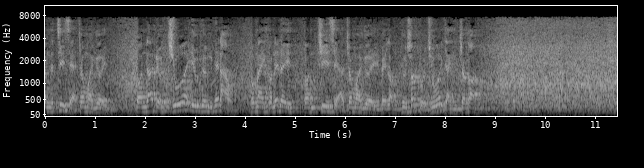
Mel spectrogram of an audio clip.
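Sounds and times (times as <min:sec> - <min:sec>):
speech: 0:00.0 - 0:09.6
heavy rain: 0:00.0 - 0:11.4.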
